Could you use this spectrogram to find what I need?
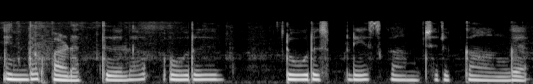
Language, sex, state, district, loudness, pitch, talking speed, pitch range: Tamil, female, Tamil Nadu, Nilgiris, -15 LUFS, 220 Hz, 65 wpm, 200-225 Hz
